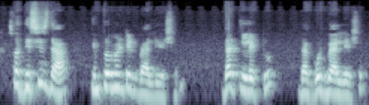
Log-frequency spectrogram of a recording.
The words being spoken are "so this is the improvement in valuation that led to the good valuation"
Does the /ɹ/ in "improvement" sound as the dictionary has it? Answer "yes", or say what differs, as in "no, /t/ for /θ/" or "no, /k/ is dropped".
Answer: no, /l/ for /ɹ/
